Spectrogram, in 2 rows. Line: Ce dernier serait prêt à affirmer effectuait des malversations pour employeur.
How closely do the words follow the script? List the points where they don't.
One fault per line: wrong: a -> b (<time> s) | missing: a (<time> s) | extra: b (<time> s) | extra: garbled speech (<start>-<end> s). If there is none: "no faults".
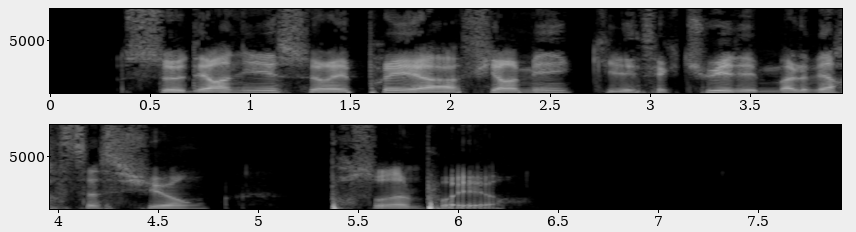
extra: qu'il (2.7 s)
extra: son (5.5 s)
